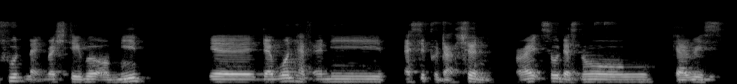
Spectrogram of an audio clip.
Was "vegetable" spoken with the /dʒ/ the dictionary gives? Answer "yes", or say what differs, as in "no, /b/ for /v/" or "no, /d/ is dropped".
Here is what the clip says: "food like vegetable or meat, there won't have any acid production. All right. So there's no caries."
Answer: no, /ʃ/ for /dʒ/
